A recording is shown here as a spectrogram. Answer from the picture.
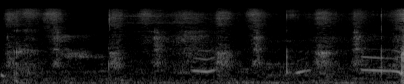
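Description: Pen writing on notebook paper: a run of soft scratching strokes, with a few brief faint squeaks about halfway through and again near the end.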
